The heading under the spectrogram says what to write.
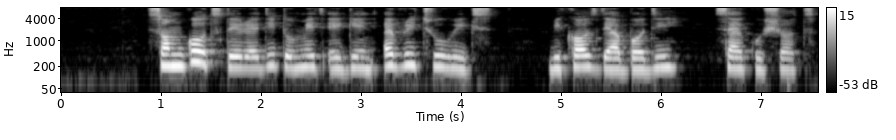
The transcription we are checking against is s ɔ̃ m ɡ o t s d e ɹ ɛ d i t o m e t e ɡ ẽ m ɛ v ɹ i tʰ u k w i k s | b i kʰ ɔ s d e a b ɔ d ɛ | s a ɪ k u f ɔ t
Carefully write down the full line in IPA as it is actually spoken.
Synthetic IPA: s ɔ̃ m ɡ o t s d e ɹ ɛ d i t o m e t e ɡ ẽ n ɛ v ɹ i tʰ u w i k s | b i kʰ ɔ s d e a b ɔ d i | s a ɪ k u ʃ ɔ t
